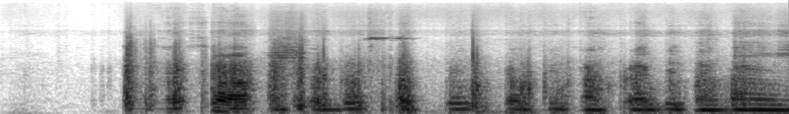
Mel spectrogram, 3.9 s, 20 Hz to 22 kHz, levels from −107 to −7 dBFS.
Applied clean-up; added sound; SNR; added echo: neural mask model RNNoise.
